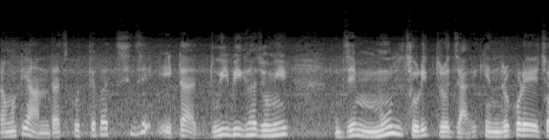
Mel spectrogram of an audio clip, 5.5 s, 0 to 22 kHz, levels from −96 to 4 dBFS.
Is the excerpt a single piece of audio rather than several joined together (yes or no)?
yes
